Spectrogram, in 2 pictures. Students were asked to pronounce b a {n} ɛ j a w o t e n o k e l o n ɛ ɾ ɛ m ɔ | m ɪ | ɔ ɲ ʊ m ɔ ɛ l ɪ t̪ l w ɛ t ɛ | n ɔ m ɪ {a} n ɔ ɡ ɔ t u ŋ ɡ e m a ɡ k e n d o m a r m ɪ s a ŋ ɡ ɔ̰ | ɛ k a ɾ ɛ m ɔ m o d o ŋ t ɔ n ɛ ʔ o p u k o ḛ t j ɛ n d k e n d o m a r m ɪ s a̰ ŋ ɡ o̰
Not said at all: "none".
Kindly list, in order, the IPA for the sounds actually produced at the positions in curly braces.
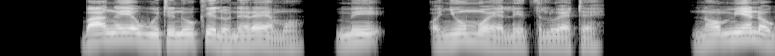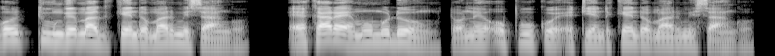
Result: ŋ, ɛ

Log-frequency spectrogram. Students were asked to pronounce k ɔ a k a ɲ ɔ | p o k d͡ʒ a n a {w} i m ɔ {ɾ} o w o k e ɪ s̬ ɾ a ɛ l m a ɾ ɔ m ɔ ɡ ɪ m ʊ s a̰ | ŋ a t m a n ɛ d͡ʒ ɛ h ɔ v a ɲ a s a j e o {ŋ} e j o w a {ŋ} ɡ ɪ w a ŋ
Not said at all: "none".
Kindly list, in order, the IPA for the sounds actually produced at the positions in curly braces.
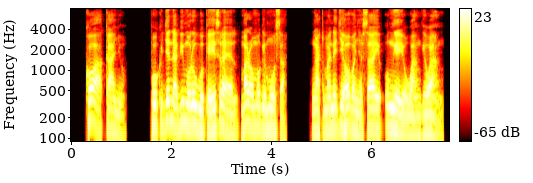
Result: b, ɾ, ŋ, ŋ

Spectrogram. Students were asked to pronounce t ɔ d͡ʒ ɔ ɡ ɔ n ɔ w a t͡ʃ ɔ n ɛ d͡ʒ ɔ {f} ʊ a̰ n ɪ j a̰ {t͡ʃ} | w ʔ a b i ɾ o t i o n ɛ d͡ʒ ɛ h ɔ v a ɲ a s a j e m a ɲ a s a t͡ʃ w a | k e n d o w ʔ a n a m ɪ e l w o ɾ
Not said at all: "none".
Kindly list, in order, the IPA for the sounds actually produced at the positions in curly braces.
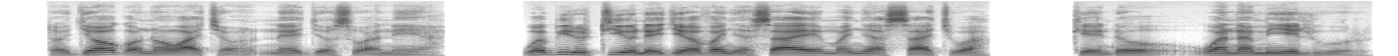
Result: s, none

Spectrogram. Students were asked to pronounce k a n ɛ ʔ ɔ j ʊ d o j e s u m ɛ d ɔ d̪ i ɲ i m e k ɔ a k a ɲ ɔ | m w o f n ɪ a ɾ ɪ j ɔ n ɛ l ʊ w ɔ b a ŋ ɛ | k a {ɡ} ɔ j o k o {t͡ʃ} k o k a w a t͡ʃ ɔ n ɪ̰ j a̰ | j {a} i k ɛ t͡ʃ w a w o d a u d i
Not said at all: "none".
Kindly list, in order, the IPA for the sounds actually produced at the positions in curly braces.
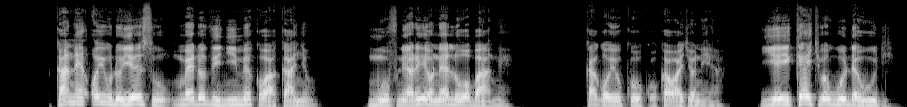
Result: ɡ, none, e

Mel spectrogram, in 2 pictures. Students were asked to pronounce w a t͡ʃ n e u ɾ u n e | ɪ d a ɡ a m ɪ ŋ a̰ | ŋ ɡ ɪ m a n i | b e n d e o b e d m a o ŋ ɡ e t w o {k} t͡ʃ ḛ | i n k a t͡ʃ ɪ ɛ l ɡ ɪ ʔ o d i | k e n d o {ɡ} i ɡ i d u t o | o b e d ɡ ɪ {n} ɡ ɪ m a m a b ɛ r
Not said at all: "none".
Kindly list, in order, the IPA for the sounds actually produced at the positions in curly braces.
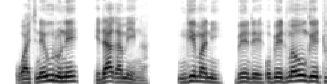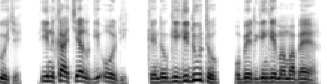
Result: none, ɡ, ŋ

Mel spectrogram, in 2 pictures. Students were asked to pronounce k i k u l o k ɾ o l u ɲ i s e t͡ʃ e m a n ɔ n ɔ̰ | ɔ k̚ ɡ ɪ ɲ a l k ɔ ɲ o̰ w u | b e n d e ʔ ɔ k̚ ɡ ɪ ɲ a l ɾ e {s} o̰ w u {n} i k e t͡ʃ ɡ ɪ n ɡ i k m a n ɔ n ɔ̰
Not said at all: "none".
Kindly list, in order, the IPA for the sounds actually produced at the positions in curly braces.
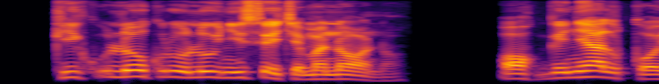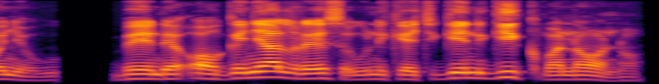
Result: s, n

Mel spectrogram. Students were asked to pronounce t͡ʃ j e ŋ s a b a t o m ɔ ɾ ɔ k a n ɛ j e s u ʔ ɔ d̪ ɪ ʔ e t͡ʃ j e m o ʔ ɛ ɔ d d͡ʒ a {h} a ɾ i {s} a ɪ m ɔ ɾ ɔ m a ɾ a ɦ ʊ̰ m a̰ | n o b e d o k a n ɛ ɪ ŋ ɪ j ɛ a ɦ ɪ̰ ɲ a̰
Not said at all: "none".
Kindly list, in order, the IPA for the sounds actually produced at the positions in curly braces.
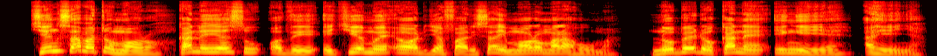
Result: f, s

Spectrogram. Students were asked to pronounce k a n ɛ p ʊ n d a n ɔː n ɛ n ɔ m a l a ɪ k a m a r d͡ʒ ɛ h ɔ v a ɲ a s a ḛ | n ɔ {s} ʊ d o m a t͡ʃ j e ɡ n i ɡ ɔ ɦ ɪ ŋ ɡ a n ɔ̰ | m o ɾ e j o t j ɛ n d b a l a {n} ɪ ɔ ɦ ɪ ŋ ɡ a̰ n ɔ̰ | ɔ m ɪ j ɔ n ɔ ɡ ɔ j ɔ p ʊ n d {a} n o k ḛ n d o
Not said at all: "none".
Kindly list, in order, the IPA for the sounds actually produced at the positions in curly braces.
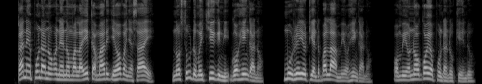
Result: s, m, a

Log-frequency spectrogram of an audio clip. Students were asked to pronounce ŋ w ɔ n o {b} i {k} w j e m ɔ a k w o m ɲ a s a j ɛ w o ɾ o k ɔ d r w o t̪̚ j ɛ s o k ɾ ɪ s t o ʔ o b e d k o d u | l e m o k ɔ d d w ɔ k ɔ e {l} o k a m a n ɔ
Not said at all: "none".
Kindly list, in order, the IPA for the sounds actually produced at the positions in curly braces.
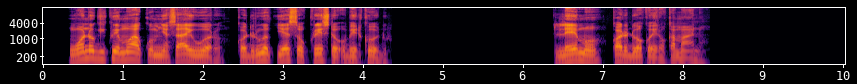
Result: ɡ, k, ɾ

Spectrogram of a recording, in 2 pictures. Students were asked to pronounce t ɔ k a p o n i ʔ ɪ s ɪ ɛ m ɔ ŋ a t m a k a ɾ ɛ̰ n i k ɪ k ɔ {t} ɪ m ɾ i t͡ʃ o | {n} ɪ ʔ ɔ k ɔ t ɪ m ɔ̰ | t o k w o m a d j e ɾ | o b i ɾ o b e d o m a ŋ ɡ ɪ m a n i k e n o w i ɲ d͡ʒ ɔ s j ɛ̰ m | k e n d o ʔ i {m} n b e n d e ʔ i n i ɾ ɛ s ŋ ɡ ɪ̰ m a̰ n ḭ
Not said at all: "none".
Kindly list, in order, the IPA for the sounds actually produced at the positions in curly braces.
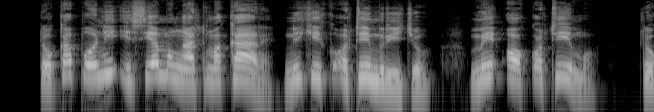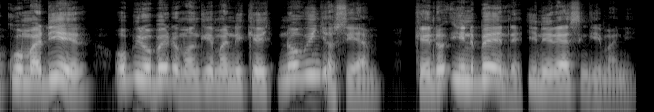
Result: t, m, none

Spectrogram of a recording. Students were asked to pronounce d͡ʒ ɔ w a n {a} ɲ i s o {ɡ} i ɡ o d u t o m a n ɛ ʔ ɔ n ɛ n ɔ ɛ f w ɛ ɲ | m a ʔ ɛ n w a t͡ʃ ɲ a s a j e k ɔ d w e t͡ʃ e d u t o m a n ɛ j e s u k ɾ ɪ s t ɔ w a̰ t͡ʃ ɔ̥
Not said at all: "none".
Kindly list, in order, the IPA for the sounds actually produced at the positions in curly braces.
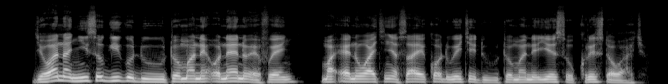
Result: a, ɡ

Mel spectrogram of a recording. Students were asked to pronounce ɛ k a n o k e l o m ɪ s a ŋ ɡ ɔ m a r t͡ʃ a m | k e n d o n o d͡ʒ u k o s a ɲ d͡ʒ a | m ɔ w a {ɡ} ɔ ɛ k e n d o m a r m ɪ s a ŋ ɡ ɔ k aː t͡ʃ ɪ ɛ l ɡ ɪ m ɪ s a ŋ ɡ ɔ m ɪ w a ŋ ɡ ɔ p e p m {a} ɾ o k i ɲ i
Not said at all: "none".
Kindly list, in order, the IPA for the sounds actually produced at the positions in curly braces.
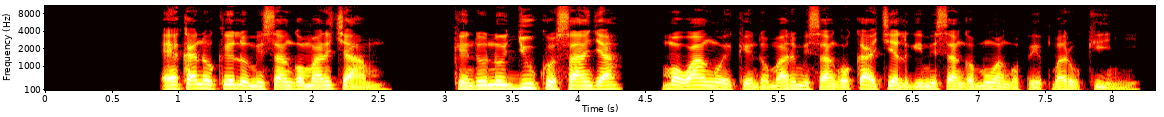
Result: ŋ, a

